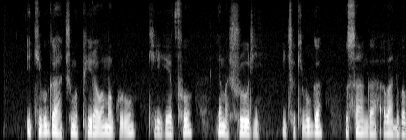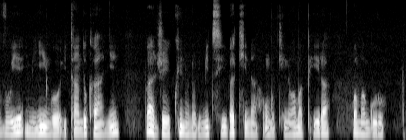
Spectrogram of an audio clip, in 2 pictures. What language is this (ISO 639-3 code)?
run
